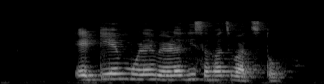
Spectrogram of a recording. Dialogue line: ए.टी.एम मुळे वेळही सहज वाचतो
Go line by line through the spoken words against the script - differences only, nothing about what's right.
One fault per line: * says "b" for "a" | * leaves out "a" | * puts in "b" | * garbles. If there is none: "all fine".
all fine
